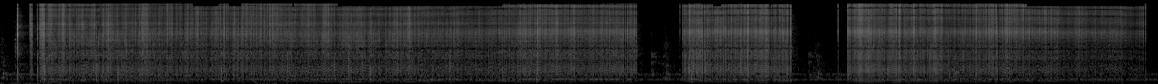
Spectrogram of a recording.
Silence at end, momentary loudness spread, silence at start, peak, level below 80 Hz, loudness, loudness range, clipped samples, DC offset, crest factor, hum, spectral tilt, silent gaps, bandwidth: 0.05 s; 6 LU; 0 s; -2 dBFS; -80 dBFS; -33 LUFS; 2 LU; under 0.1%; under 0.1%; 34 dB; none; 1.5 dB/octave; none; 19 kHz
